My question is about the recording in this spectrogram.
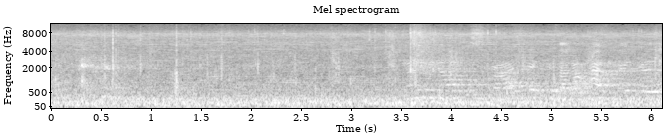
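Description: Indistinct, echoing chatter of several people in a gymnasium, with a few scattered sharp knocks.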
